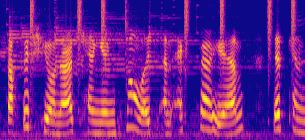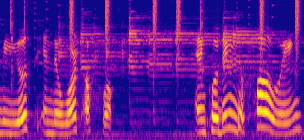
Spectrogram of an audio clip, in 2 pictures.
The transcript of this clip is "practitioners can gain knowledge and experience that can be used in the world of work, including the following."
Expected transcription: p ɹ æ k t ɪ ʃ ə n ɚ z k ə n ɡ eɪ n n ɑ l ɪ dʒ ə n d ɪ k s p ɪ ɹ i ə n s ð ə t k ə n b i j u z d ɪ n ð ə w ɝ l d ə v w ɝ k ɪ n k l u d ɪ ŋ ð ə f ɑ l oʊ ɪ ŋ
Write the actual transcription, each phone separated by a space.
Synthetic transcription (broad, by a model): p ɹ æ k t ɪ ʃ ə n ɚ k ə n ɡ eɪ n n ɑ l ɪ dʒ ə n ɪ k s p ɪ ɹ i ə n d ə t k ə n b i j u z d ɪ n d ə w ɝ d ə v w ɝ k ɪ n k l u d ɪ ŋ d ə f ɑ l oʊ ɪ ŋ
